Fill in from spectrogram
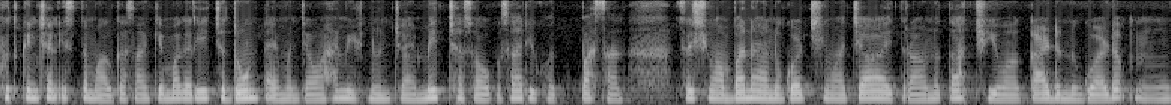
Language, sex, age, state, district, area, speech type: Kashmiri, female, 18-30, Jammu and Kashmir, Baramulla, rural, spontaneous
